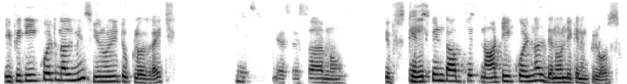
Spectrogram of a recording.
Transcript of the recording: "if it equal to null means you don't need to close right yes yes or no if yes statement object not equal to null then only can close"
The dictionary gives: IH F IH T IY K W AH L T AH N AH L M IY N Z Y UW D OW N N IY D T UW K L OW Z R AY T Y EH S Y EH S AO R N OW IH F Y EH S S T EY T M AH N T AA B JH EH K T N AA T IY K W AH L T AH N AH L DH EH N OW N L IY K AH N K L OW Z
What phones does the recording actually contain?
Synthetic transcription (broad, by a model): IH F IH T IY K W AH L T N AH L M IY N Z Y UW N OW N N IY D T UW K L OW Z R AY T Y EH S Y EH S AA R N OW IH F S S T EY T M AH N T AA B JH EH K T N AA T IY K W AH L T N AH L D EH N OW N L IY K AH N K L OW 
